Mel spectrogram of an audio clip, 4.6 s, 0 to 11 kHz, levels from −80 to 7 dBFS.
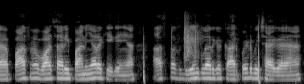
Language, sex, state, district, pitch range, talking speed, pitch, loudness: Hindi, male, Jharkhand, Garhwa, 130-160 Hz, 235 wpm, 150 Hz, -20 LUFS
